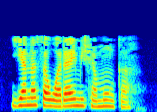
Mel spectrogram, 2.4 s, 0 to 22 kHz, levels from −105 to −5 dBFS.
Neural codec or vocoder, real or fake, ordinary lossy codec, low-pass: none; real; MP3, 24 kbps; 7.2 kHz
